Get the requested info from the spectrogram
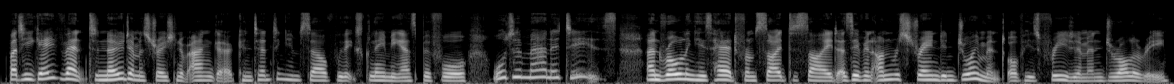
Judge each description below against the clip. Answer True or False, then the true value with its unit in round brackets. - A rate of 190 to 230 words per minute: True (195 wpm)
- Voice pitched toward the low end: False (210 Hz)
